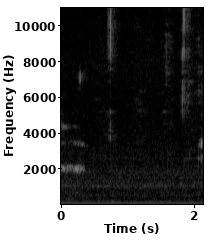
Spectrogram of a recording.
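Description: Near silence: room tone with a steady faint hum and a few small clicks.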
